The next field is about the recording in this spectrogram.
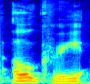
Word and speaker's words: Okrie: You guys can find me at Derek Okery. That's spelled D-E-R-E-K, the only way to spell Derek. Last name Okery, O-K-R-I-E.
